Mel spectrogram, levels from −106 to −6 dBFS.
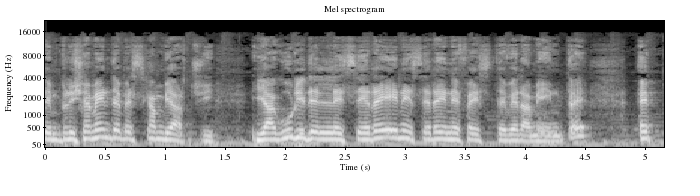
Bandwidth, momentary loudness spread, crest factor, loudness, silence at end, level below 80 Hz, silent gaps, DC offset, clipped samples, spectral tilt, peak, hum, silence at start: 15.5 kHz; 8 LU; 16 dB; -19 LUFS; 0 s; -40 dBFS; none; under 0.1%; under 0.1%; -4.5 dB/octave; -4 dBFS; none; 0 s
